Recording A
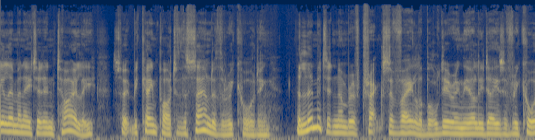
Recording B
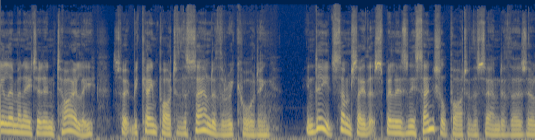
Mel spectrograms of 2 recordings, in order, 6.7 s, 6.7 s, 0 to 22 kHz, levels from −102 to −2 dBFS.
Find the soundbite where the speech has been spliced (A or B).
A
